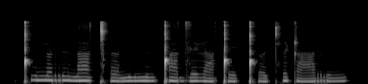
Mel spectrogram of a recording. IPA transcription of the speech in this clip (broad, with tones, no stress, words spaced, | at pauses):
ǃʰi˥nə˞˥rɨː˥˨naː˥˨ ǀʰœ˧˩˧ ni˧˥nɨː˧˥ǃa˥d͡ze˥ ɭa˩˥ǃe˧˩˧ ǃʰə˞˨˩ cʰɨ˥˨ʈaː˩˥rɨː˧˥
